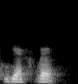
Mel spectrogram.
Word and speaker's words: Γιαχβέ: Λοιπόν, οπότε, κατά προσέγγιση λέμε ότι πρέπει να προφέρεται το όνομα Γιαχβέ ή Ιεχωβά. Φαίνεται ότι καλύτερο πιο προσεγμένο είναι και πιο κοντινό είναι το Γιαχβέ και όχι το Ιεχωβά.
